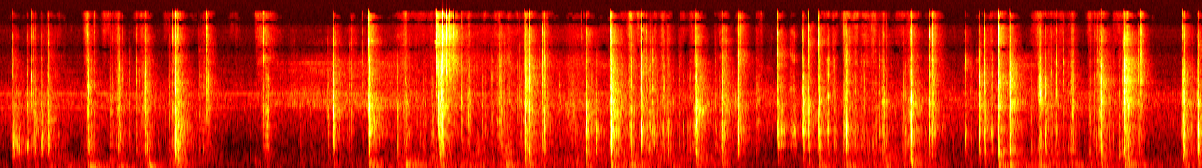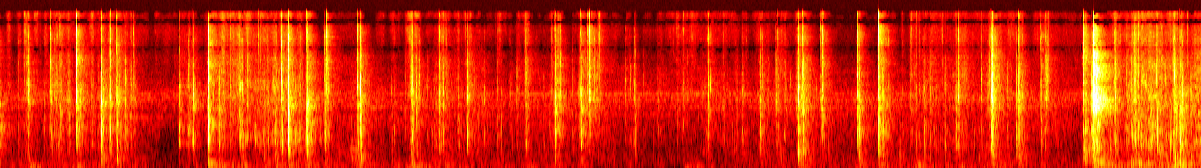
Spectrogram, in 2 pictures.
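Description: Precision screwdriver backing the bottom-case screws out of a laptop: an irregular string of small clicks and taps of the bit on the screws and case. Near the end, louder handling noise as the laptop is lifted and turned over.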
